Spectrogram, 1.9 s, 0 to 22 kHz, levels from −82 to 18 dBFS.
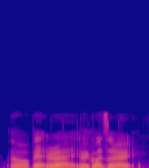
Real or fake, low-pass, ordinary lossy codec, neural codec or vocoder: real; 7.2 kHz; none; none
